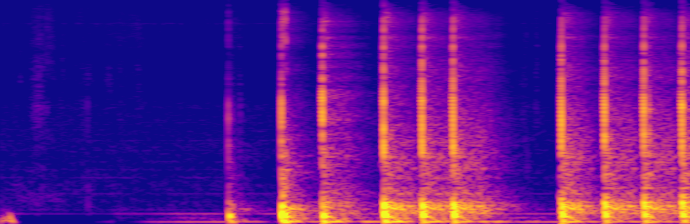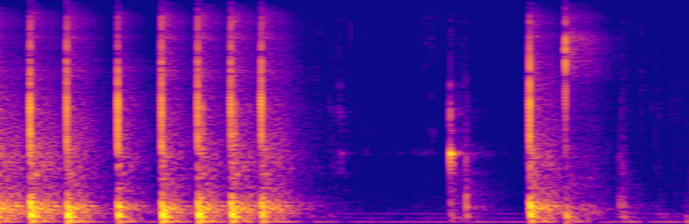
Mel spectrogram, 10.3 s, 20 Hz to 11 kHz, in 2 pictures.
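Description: Steel Estwing claw hammer tapping 4d nails into a pine board: quick sharp strikes, about three a second, in two runs with a short break between. A few more strikes come near the end.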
